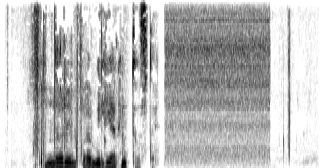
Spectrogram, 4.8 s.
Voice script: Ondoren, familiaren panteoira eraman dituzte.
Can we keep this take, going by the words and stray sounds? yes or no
no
